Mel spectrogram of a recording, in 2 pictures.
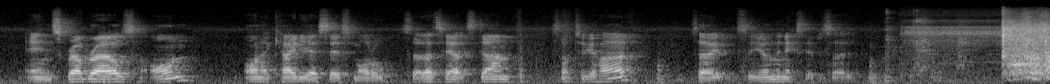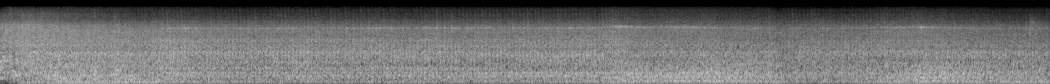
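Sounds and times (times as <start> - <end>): car engine idling: 10.0 - 21.0.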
